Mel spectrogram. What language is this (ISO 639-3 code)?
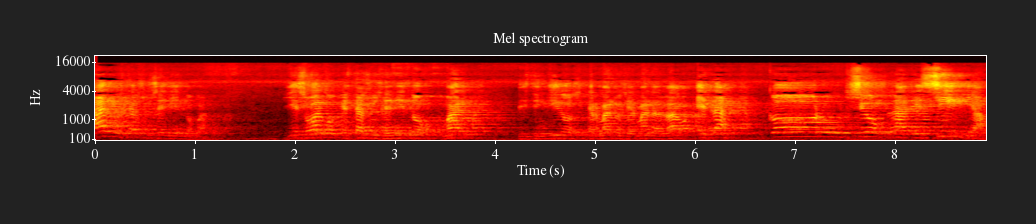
spa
